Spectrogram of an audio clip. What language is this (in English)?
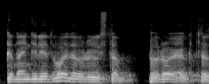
Lithuanian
